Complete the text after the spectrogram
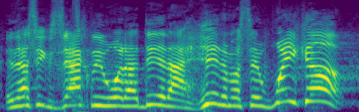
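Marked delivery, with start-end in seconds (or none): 2.0-2.6 much higher, loud shout with a laugh; a sudden yell at the nodding-off driver; shouting wake up. Retold or imitated. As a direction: jolt the sleepy driver awake, half laughing. Hitting a dozing driver.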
